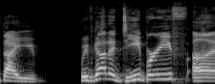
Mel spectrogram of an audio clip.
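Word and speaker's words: DHIB: But it's pronounced Dib.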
